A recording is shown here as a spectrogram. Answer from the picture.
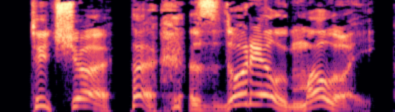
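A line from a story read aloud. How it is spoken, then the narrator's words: Laughing while spitting blood. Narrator (Russian): хохотнул старатель, сплевывая кровь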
